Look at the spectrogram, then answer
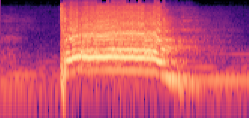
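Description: A preacher lets out one long, loud, sustained scream that holds steady before dropping off, delivered alone without other talk.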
